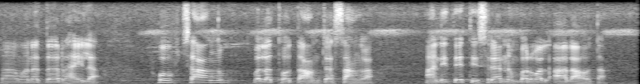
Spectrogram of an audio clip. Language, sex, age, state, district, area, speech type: Marathi, male, 18-30, Maharashtra, Nanded, rural, spontaneous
